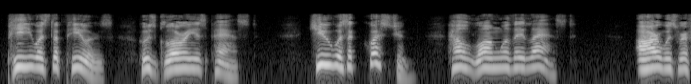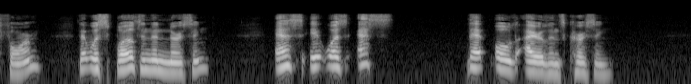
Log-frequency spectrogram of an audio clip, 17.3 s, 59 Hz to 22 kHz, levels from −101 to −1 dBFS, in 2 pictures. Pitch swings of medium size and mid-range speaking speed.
No: average, 4.9 semitones; slow, 120 wpm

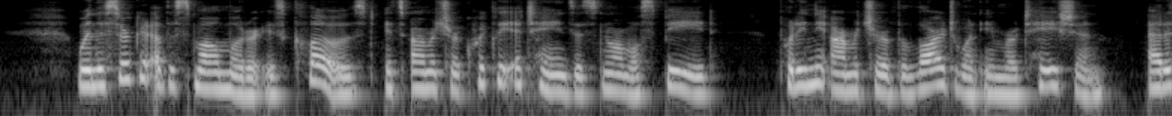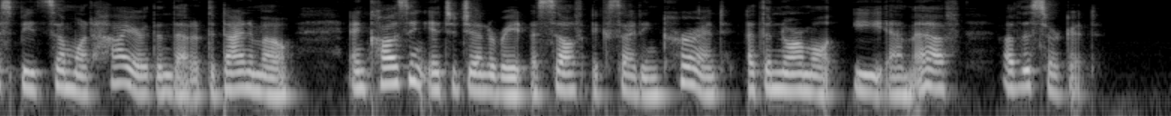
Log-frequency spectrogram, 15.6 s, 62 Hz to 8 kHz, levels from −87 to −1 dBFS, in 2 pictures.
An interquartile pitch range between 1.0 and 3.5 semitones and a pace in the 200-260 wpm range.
No: average, 4.4 semitones; fast, 205 wpm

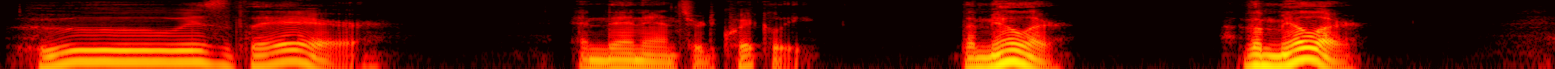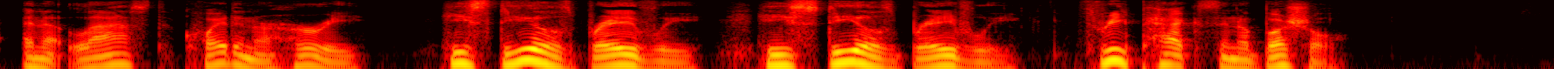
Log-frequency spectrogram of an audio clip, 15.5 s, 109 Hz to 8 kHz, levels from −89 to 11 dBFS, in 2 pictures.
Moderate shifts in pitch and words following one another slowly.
No: wide, 8.2 semitones; slow, 110 wpm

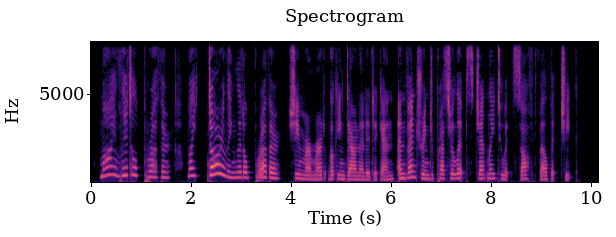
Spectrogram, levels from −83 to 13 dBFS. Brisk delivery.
No: average, 155 wpm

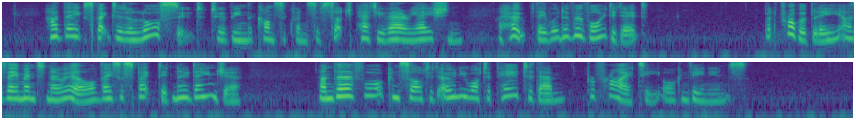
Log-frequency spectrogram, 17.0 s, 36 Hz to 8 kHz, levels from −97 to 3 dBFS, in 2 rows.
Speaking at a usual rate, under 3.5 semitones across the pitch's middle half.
No: average, 150 wpm; average, 4.8 semitones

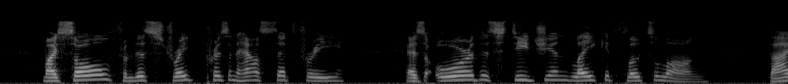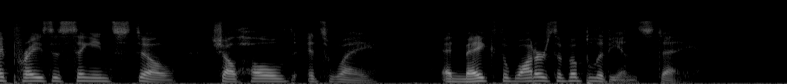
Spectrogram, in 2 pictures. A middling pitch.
Yes: medium, 160 Hz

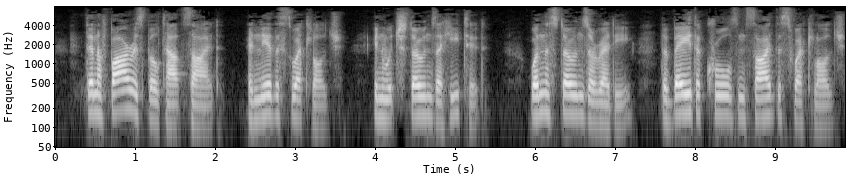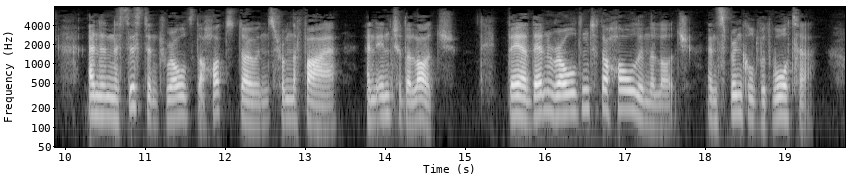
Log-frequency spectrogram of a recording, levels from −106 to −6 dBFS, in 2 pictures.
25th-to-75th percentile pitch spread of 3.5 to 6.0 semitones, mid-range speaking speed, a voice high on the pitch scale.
No: average, 4.1 semitones; average, 165 wpm; medium, 150 Hz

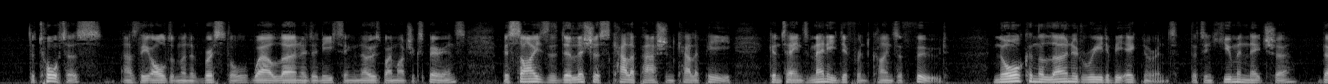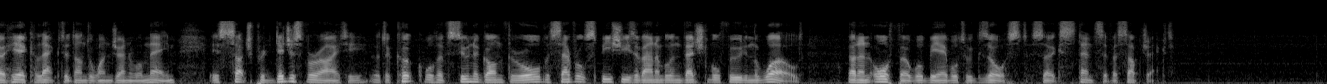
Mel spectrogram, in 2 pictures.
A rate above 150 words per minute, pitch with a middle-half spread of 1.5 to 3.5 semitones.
Yes: average, 185 wpm; average, 2.8 semitones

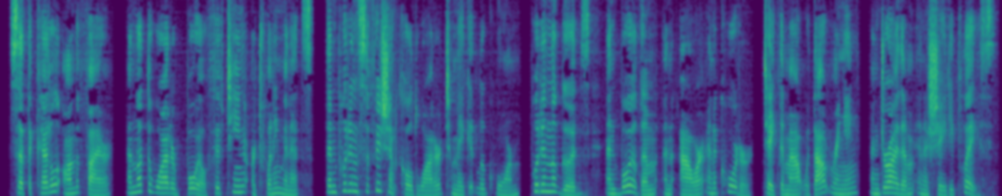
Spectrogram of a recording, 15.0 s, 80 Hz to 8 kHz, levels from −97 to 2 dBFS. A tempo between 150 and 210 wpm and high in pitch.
Yes: average, 195 wpm; high, 195 Hz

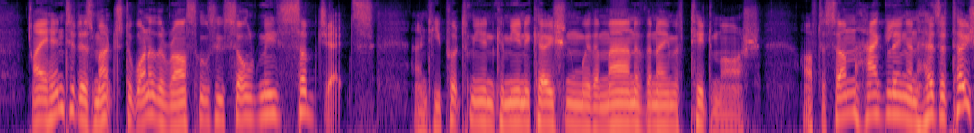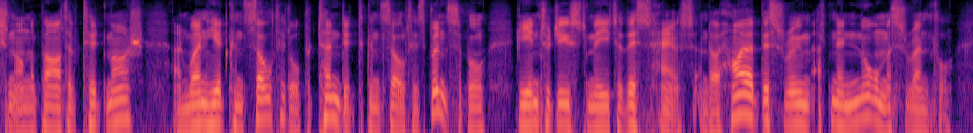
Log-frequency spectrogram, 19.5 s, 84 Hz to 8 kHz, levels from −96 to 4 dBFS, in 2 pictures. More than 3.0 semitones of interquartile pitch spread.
Yes: average, 4.4 semitones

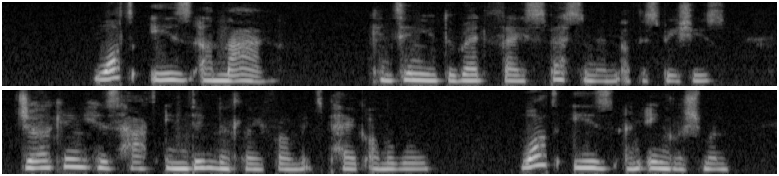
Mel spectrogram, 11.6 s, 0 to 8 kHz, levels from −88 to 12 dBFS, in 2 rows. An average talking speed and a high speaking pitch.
Yes: average, 150 wpm; high, 210 Hz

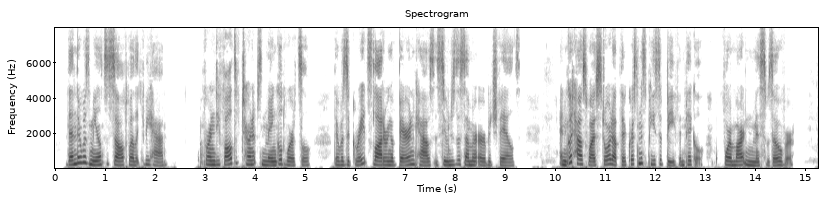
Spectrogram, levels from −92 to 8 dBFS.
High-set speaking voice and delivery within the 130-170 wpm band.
No: high, 210 Hz; average, 195 wpm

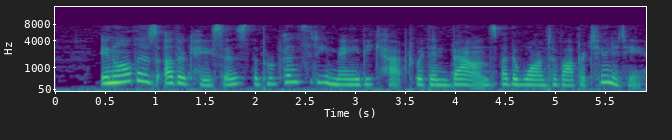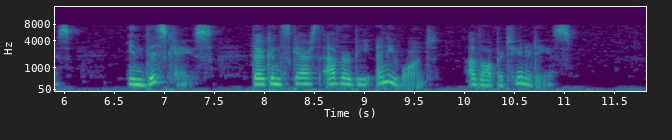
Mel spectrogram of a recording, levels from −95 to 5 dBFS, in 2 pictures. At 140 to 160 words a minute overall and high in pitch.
Yes: average, 150 wpm; high, 215 Hz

